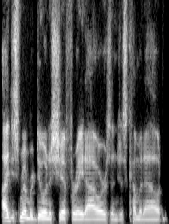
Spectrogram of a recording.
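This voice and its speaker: A man's voice: deep voice, steady tone, normal speed, mellow. A man hosting a casual interview, joking and prompting his guest with questions. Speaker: host.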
